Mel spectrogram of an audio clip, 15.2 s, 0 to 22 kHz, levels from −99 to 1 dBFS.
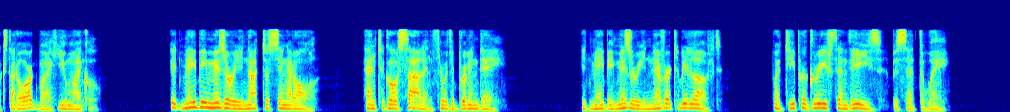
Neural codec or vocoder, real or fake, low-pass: codec, 24 kHz, 6 kbps, HILCodec; fake; 7.2 kHz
